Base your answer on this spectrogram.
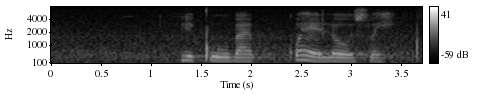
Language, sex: Xhosa, female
